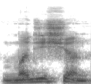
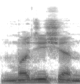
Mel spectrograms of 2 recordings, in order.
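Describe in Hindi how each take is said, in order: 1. पहले अक्षर में छोटा 'uh' स्वर है। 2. पहले अक्षर में छोटा 'uh' स्वर है।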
